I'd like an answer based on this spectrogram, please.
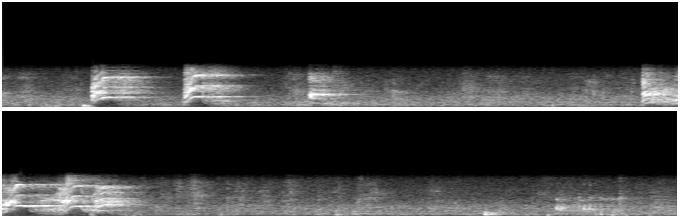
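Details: A female French bulldog gives short, sharp barks and yips, welcoming her new friends.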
